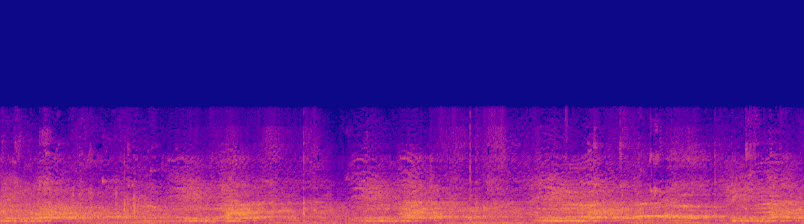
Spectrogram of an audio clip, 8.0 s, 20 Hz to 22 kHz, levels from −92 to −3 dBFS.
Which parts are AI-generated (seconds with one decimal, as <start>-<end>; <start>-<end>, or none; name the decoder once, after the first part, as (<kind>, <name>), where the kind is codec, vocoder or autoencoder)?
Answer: 2.1-3.3 (codec, SNAC); 4.3-5.4; 6.6-7.4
